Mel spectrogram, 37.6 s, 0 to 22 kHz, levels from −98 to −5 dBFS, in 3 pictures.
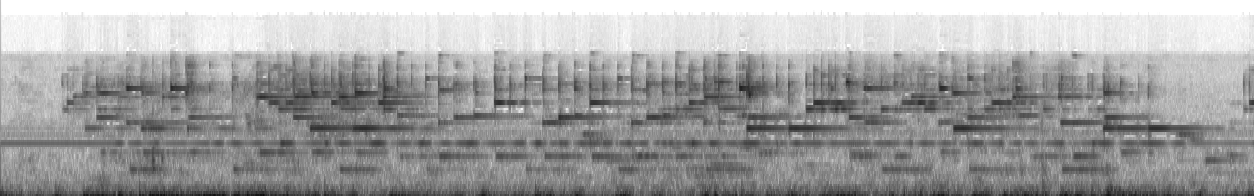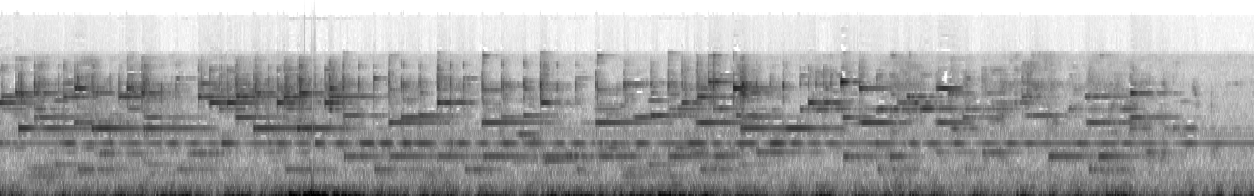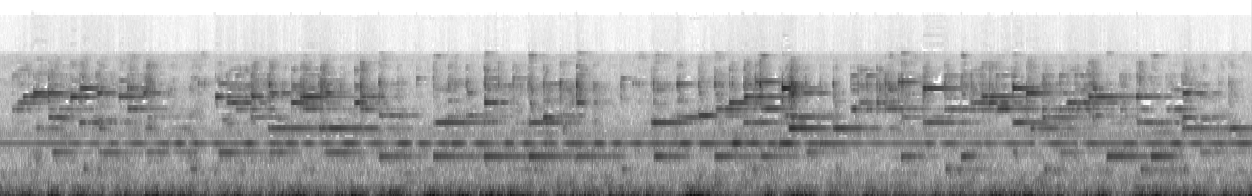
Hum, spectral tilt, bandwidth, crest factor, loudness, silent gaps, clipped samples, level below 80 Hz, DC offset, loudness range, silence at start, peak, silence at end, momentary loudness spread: none; -3.5 dB/octave; 7.2 kHz; 22 dB; -24 LUFS; none; under 0.1%; -24 dBFS; under 0.1%; 8 LU; 0 s; 0 dBFS; 0 s; 12 LU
